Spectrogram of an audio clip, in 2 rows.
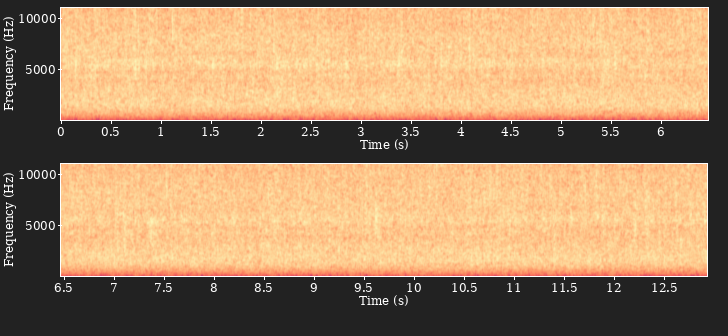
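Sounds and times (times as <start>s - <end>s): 
rainstorm: 0.0s - 12.9s.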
